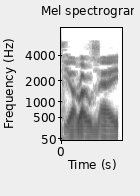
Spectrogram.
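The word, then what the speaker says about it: Yaroze: The word Yarrows, pronounced Yarose, is a Japanese idiom meaning let's do it together, and that's the key to the system.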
